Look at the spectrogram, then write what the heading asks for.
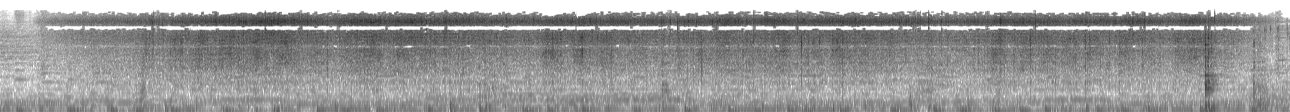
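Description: Chopped onion sizzling in hot oil in a nonstick wok while a spatula stirs it. There is a sharp clack about fifteen seconds in, and the sizzling stops shortly before the end.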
